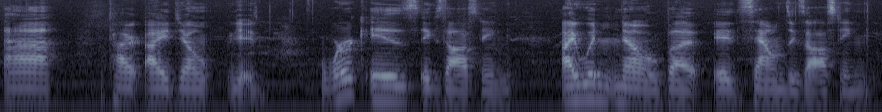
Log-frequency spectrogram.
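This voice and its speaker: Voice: mid-range voice, steady tone, very slow, slight background noise. A game streamer giving casual, chatty livestream commentary with light teasing.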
